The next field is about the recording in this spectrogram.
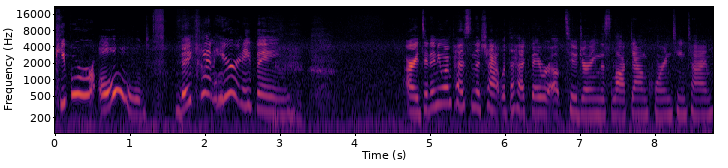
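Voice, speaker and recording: Over noticeable background noise, a woman speaks loudly at a moderate pace, her pitch high. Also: lively intonation. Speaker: dog channel co-host. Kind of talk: casual chat, live stream. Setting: outdoors, live stream over wi-fi. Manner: loud on the phone.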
